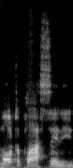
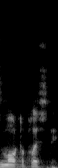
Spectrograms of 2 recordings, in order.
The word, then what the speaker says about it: multiplicity: it my trusty saying this is not multiply city this is multiplicity so you know make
